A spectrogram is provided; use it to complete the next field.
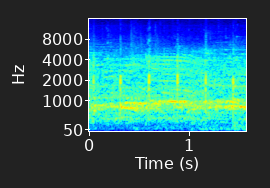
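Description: A Cookeville basketball crowd cheers during a game in a steady, dense roar, with sharp accents repeating at a quick, even beat, like rhythmic clapping or stomping, running through it.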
